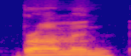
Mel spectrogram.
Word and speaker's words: Brahman: or Supreme Being right Brahman or am I saying right no no you pronounce Brahman yes you pronounced it right yeah and uh so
